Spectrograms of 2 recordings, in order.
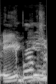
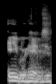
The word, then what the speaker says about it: Abrahams: Is it Abrams or Abrahams? – Abrahams, excuse me. Yeah, Abrahams.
